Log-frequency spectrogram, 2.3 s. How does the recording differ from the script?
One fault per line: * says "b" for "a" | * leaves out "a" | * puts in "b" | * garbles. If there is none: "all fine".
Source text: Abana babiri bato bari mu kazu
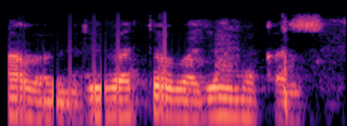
all fine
